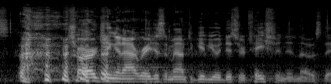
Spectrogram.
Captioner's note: laughs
